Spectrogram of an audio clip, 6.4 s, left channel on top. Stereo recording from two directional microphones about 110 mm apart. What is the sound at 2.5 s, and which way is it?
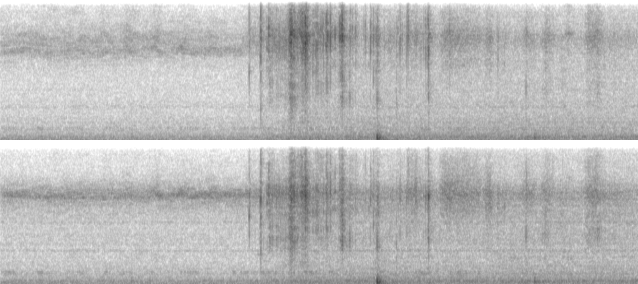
Patter, 10° left (ahead or behind).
